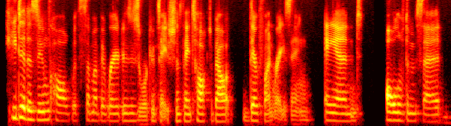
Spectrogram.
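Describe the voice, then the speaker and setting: A woman on a conference panel who speaks in a halting way, with many pauses and fillers. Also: lowish voice, vocal fry, a bit bright. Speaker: panelist, foundation leader. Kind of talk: casual panel talk.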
